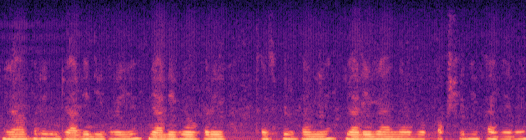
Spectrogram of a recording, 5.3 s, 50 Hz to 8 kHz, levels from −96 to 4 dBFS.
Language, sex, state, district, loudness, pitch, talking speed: Hindi, male, Andhra Pradesh, Chittoor, -14 LUFS, 130 Hz, 275 wpm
